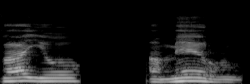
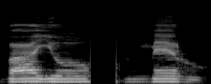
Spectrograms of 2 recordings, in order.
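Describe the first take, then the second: First: A separate 'a' vowel is sounded before 'meru'. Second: No separate vowel is sounded before 'meru'. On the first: "you can do the vayo a" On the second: "the aleph is silent"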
